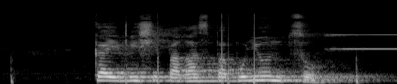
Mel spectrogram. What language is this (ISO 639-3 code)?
qws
